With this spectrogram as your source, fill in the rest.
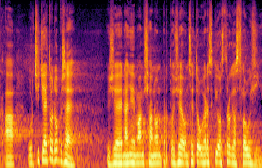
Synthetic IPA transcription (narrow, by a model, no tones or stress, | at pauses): ʔaʔuɾt͡ʃɪcɛjɛt̪odo̞br̝ɛ | ʒɛnaɲɛjmaːmʃanonpɾo̞t̪o̞ʒɛʔonsɪt̪ouːvɛɾɛskiːost̪ɾoɣzaslo̞wʒḭː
